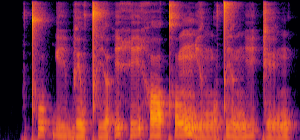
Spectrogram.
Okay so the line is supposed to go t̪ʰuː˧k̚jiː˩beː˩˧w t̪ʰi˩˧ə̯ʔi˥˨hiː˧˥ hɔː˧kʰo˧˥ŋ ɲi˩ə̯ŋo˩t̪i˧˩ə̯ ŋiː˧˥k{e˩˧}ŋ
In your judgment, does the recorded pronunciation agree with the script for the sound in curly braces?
yes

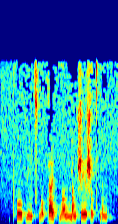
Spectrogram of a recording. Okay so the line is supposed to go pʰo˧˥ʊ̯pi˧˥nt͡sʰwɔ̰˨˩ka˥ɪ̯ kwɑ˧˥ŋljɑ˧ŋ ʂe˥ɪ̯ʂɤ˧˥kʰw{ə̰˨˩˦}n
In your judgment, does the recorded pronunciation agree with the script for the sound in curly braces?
no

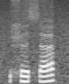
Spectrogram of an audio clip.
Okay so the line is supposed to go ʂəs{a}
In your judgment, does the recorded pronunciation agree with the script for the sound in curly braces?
yes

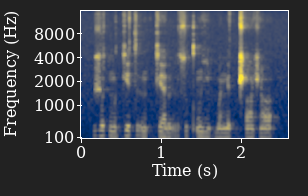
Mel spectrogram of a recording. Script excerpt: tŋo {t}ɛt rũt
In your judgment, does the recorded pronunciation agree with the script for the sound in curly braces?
no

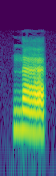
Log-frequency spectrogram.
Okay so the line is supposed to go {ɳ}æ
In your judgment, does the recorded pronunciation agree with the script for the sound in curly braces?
no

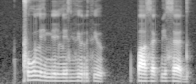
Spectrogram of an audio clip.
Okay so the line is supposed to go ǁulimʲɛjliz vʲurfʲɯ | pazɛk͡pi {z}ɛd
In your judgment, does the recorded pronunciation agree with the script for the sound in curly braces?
yes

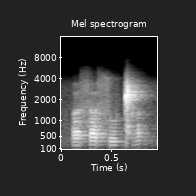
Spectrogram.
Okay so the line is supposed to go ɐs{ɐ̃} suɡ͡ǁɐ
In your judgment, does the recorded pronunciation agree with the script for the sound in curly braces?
no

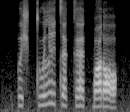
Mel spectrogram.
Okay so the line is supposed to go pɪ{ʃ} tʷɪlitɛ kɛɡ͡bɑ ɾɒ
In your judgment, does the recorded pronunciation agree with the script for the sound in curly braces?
yes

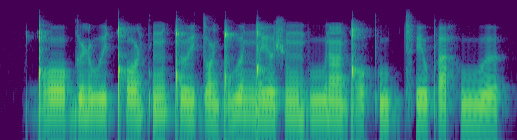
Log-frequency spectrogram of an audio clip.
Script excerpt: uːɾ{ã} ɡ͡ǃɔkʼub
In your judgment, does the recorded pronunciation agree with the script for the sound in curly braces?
yes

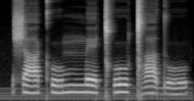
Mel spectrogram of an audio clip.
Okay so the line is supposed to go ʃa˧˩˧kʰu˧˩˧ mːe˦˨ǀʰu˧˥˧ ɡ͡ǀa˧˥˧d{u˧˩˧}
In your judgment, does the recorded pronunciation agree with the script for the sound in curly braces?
yes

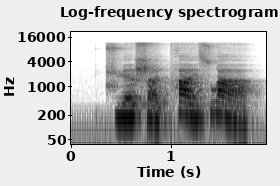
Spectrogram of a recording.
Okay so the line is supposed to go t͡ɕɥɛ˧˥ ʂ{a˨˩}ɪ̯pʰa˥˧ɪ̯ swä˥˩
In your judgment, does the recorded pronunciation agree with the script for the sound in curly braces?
yes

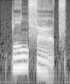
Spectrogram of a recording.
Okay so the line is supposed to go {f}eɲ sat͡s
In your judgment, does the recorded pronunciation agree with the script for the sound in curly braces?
no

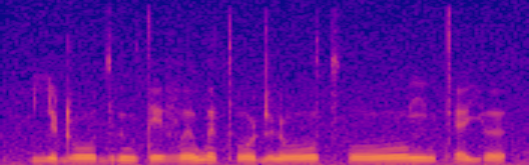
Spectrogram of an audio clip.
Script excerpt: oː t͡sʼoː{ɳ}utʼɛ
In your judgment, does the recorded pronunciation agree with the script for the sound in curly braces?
no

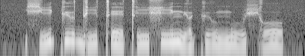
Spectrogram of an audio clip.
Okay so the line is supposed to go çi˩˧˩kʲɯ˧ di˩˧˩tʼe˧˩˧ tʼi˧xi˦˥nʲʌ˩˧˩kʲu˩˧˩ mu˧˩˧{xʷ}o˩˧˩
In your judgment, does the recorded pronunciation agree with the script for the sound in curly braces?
no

